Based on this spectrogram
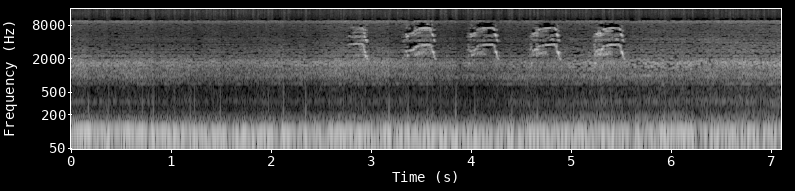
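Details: Wild bald eagles at a nest in Southwest Florida, 22 March 2023 around 6:30 pm; five high, thin chittering calls, each a quick falling-rising note, given about once a second over a loud, steady low rumble.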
